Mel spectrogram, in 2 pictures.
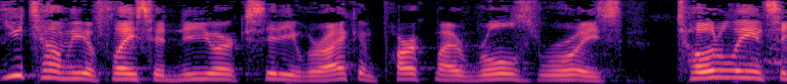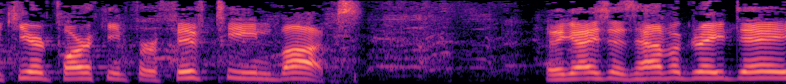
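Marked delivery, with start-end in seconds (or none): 0.0-5.7 smug retort. Retold or imitated. Rich guy's punchline, retold. 7.1-7.8 cheery loud goodbye. Retold or imitated. Rich guy leaves the bank.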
